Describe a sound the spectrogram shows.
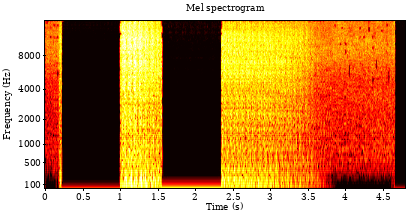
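A campfire bursts into flame with a loud whoosh.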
